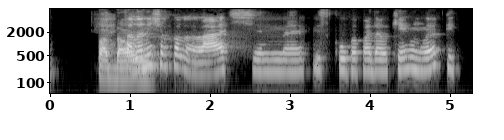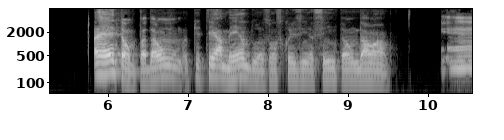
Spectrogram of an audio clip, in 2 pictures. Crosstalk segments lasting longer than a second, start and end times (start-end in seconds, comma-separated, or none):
none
